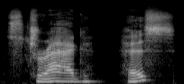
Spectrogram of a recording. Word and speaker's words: Straghess: Now I'm seeing here it's supposed to be pronounced Straghess.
